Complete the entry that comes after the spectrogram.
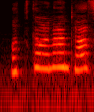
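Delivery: high worried coworker voice; coworkers asking. Retold or imitated. Coworkers running over, high concerned question. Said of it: "and they're like".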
